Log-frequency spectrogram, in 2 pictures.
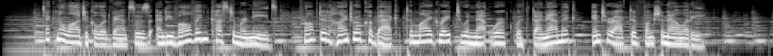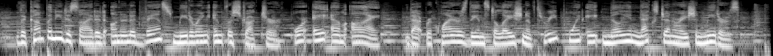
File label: US corporate narration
